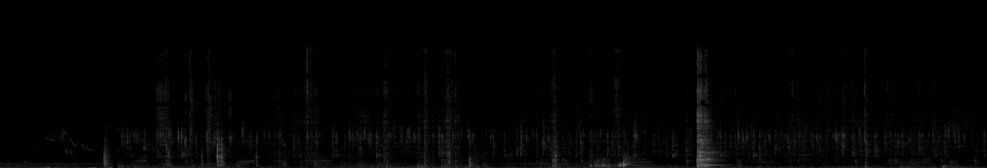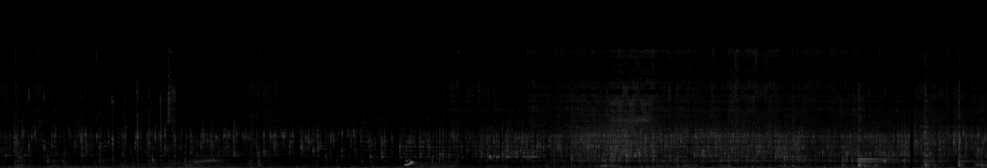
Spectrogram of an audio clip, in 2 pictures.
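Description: Scattered clinks and knocks of cookware being handled, one sharp knock about a third of the way through. Then, from about three-quarters of the way in, the steady sizzle of food frying in a wok as it is stirred.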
